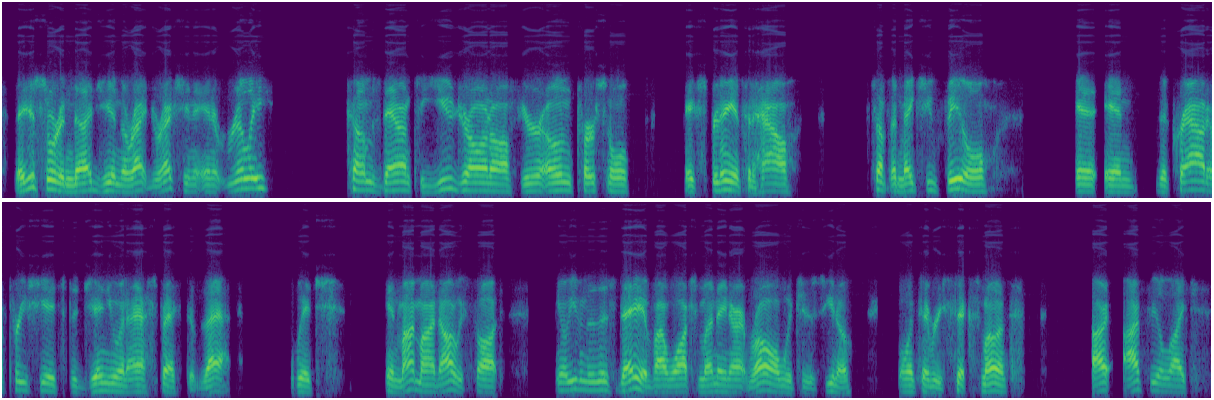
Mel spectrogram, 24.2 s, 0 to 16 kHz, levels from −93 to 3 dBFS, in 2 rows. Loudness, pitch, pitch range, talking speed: -21 LUFS, 140 Hz, 125-155 Hz, 175 wpm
